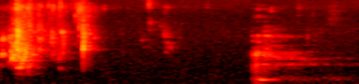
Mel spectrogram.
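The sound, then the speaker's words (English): Water drips and splashes lightly in a bath as it is scooped up and dripped down a chest, with a few soft bursts of trickling at the start and another small splash near the end, then quiet between. “Just dripping water.”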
